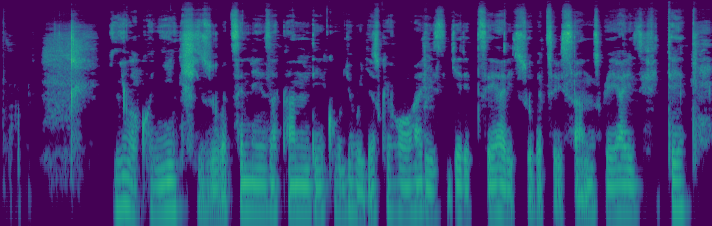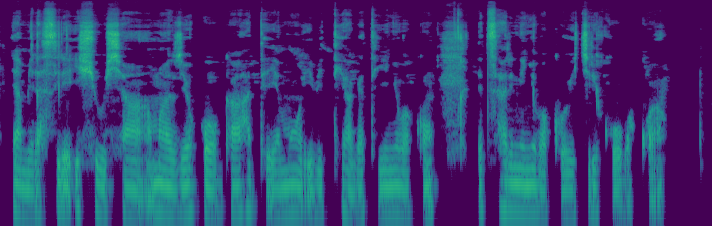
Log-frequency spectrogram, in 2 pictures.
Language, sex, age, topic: Kinyarwanda, male, 18-24, government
